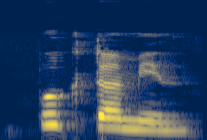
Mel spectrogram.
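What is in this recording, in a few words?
"пыктӧмин", Komi, female; kpv audio dict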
